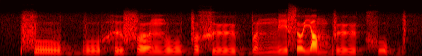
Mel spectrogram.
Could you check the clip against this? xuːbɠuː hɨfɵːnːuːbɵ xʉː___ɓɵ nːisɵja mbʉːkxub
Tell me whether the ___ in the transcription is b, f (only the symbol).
b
